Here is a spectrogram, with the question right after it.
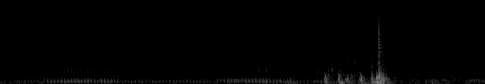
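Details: Ricky, a pet cat, purring while eating ham indoors: a low, throbbing rumble in two steady bursts with a short pause between, followed by a few sharp knocks and thumps near the end.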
